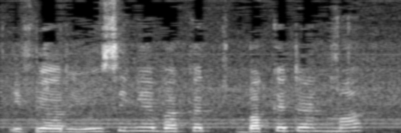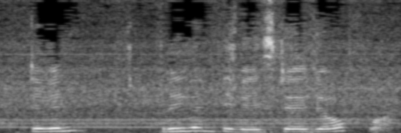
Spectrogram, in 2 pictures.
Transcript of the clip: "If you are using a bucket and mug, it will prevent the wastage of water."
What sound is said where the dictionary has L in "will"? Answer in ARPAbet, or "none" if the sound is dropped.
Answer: N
